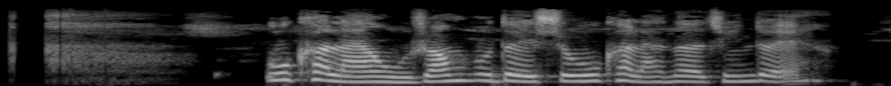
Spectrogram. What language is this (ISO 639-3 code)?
zho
